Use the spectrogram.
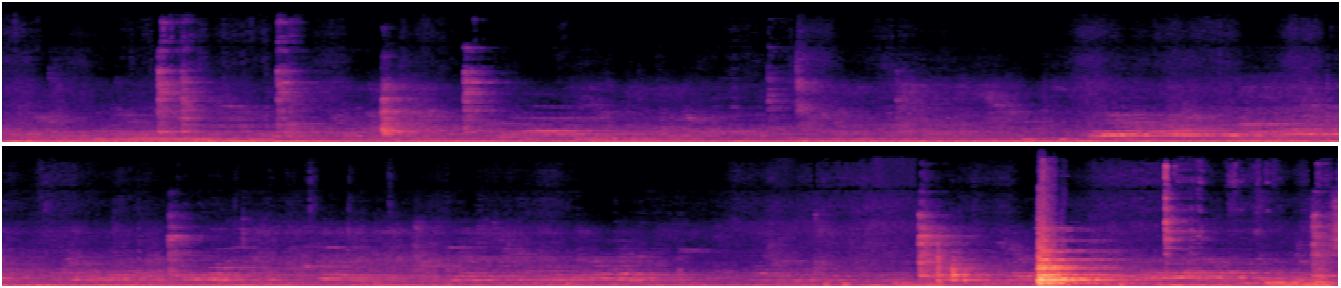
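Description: A spoon mixes ingredients in a bowl, making repeated clinks and scrapes against the dish with one sharper clatter near the end, while someone talks over it.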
